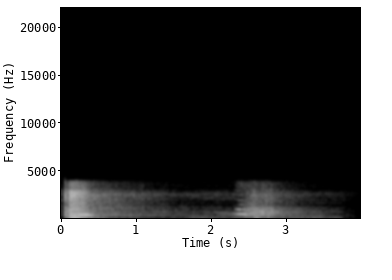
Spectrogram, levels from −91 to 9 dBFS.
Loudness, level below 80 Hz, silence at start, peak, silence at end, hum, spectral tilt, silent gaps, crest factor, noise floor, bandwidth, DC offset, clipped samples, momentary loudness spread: -23 LUFS; -64 dBFS; 0.05 s; -4 dBFS; 1.05 s; none; -3 dB/octave; none; 24 dB; -65 dBFS; 4.1 kHz; under 0.1%; under 0.1%; 27 LU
